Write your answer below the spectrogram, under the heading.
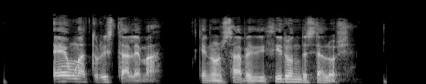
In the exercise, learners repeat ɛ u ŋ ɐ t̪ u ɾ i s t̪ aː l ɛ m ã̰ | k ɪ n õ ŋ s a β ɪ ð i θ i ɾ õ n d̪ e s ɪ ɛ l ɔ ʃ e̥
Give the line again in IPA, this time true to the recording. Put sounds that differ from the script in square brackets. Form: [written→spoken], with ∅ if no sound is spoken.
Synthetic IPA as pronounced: ɛ u ŋ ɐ t̪ u ɾ i s t̪ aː l [ɛ→e] m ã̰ | k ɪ n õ ŋ s a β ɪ ð i θ i ɾ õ n d̪ e s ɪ [ɛ→a] l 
